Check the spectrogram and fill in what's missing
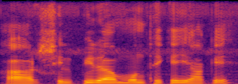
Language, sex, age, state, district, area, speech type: Bengali, male, 45-60, West Bengal, Birbhum, urban, spontaneous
